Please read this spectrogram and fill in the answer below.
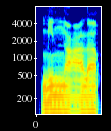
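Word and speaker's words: من علق: Min 'alaq. Perhatikan nun sukun atau nun mati lalu berhadapan dengan salah satu huruf izhar, di sini huruf ain. Maka cara membaca nun sukunnya itu harus dizohirkan atau dijelaskan ya.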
